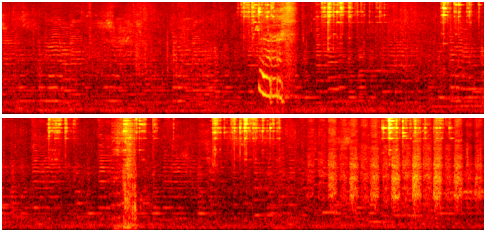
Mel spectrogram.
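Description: A dog in the Sea of Thieves video game pants rhythmically, with a few whimpers and yips over soft tonal game music and scattered effects.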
